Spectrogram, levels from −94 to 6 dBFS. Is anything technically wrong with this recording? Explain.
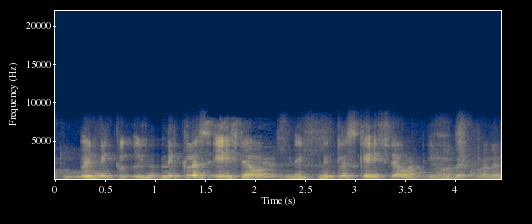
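Yes. Short stall from a late packet at 0.97 to 1.19 s: the jitter buffer ran empty, so the receiver stretched 87 ms of speech, and a sound drags with a faint buzz or dip.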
